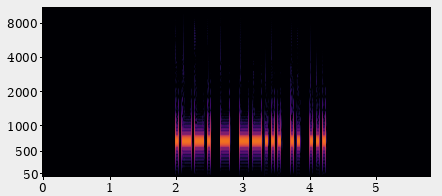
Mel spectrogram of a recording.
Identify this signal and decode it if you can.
Morse code, heard as a keyed tone, about 25 wpm, 700 Hz. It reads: PT7IS
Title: DXCC-100 Call Signs - 5 Characters - Repeated 2x - 25wpm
